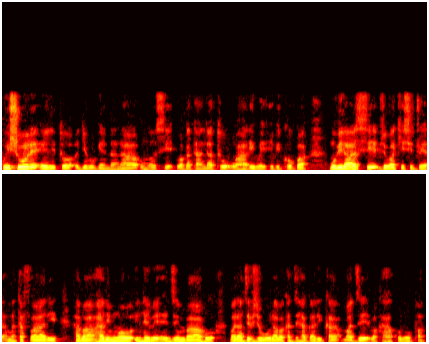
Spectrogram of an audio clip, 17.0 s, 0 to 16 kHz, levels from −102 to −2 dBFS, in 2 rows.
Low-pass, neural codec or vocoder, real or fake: 7.2 kHz; codec, 16 kHz, 4 kbps, FreqCodec, larger model; fake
